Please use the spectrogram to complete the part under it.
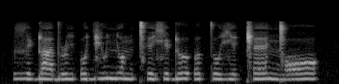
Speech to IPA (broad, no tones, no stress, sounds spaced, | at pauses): ɮ i ɖ a d ɹ i ʔ o d͡ʑ u ɲ ɔ n ǀʰ e ɕ e ɖ ɤ ʔ ɤ t o ʑ e ǁ ɛ ŋ͡ǀ ɔ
